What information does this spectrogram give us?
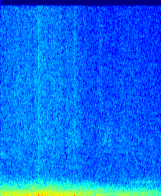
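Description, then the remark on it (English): A steady low rumble of a rainstorm with thunder rolling underneath, marked by two soft thuds early on before settling into a continuous wash of noise. “With the storm, the rain, the thunder, brings back memories of a few times I've stayed in uh, the jungle in Thailand, camping in in uh, days gone by.”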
